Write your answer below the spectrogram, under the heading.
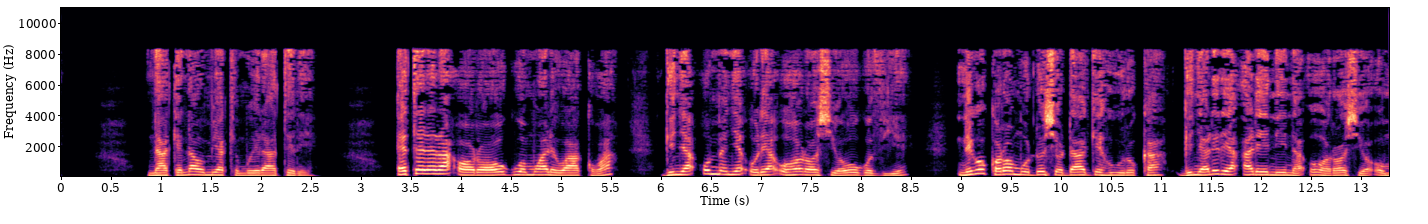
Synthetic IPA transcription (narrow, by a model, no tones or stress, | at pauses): nakɛnaomiakemweɾaːteɾe | ɛtɛɾɛɾaʔɔɾɔoɣwɔmwaɾewakoa | ɡiɲaʔomɛɲɛʔoɾeaʔohɔɾɔɕiɔoɣoðie | neɣokɔɾwɔmoːndoːɕjɔdaːɡeɦuːɾokaɡiɲaɾeɾeaʔaɾeninaʔohɔɾɔɕiɔʔom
